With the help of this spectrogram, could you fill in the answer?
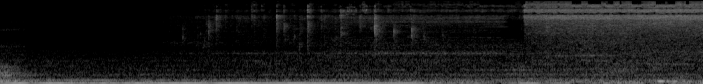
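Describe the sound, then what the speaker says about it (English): A CUCKOO AquaPro filtered shower head with a vitamin filter sprays water in a loud, steady close hiss that grows brighter and stronger partway through as the flow increases. "So I'm going to do a test to show you how it looks like when it's turned on."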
